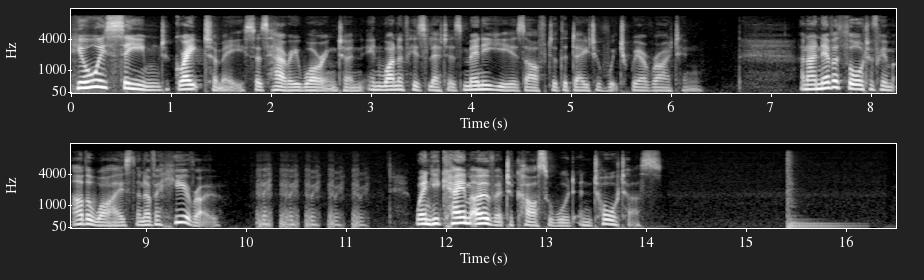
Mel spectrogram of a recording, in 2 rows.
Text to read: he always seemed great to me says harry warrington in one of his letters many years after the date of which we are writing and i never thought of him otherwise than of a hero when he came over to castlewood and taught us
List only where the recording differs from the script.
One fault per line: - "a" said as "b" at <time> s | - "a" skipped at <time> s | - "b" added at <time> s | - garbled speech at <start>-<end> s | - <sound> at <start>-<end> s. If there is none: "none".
- laugh at 10.1-11.2 s
- thud at 15.4-16.2 s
